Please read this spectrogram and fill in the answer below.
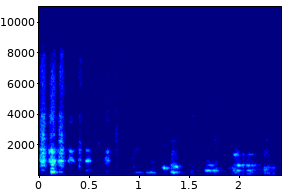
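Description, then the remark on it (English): A voice imitates a panting dog with quick, breathy huffs in an uneven rhythm, moderately loud, trailing into softer voiced grunts. “Ah, it's like a little dog. Sit. And then it, no, sit. And then it comes and, uh, and, uh, uh, and, and, it,”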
